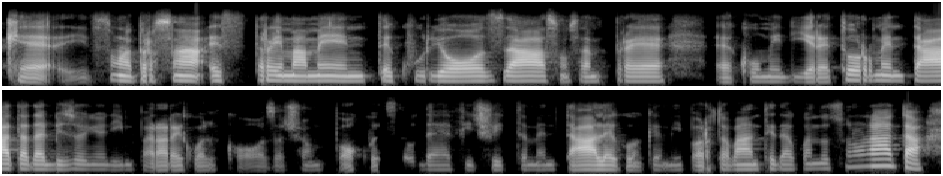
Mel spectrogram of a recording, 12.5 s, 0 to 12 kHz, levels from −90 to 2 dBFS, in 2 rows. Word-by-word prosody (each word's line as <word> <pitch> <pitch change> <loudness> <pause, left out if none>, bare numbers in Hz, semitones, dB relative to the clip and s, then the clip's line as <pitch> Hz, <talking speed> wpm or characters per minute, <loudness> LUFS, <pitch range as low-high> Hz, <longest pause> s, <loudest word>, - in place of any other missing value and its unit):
che - - 0
sono 165 -3 -3
una 150 - -1
persona 155 +1 +5
estremamente 155 -2 -1
curiosa, 150 0 +2
son 150 - -7
sempre, 145 0 -3 0.3
ehm, 125 -1 -9
come 135 -1 -12
dire 130 -1 -3
tormentata 155 -2 +3
dal 145 -1 -3
bisogno 140 0 -13
di 130 -1 -23
imparare 125 -2 -7
qualcosa, 120 -1 -19
c'è - - -14
un - - -26
po' - - -11
questo - - -23
deficit 130 0 -15
mentale 135 0 +1
con 125 -2 -17
che 135 - -22
mi 130 - -24
porto - - -10
avanti 140 +1 -5
da 145 -1 -13
quando 155 +2 -17
sono 210 +6 -17
nata; 240 -6 +3
145 Hz, 155 wpm, -22 LUFS, 135-155 Hz, 0.3 s, persona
